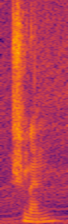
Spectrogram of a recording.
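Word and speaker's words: Szymon: Got Franz, Zorf, Siziman, is that how you pronounce it? Shimon, or can you call me Simon? Just read the C and Z as S and H. Shman.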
